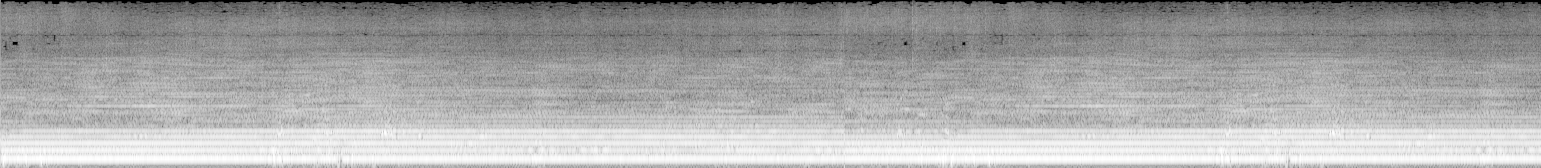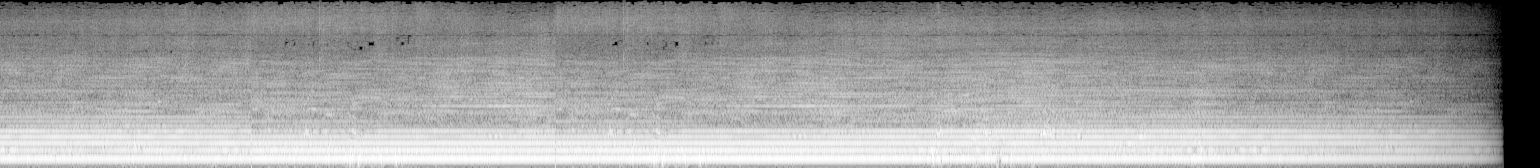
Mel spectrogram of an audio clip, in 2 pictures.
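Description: A steady low hum held on one pitch, rich in overtones, fading out near the end.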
